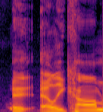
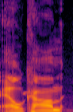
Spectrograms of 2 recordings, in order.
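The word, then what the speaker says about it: Elecom: i will endorse this it's called it uh eliecom or elcom it's it's spelled e-l-e-c-o-m i have a e-x-g model i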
